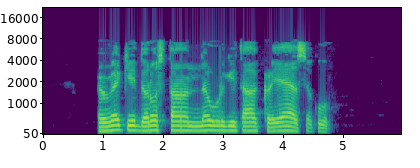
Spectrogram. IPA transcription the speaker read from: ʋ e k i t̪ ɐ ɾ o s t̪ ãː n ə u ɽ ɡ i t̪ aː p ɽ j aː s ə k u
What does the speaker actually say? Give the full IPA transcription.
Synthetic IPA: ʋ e k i d̪ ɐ ɾ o s t̪ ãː n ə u ɽ ɡ i t̪ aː k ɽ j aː s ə k u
